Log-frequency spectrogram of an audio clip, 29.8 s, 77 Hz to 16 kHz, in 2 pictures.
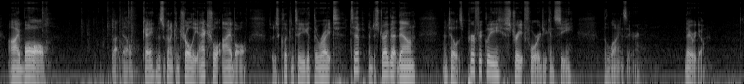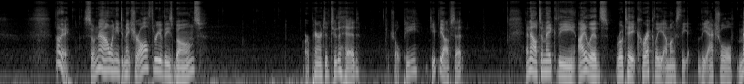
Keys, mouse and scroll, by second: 2.1 l, 4.5-6.8 right drag, 6.9 g, 10.4-12.1 drag, 11.1 middle click, 11.3 right click, 11.9-13.5 middle drag, 12.5 g, 13.9-16.9 drag, 14.1 middle click, 15.6 middle click, 15.8 middle click, 16.3 right click, 16.4 middle click, 16.5 right click, 16.6-18.3 middle drag, 18.7-23.5 right drag, 22.6 ctrl+p, 24.1-25.5 middle drag, 24.5 a, 25.5-26.6 right drag, 26.5 middle click, 26.7 middle click, 26.7-28.0 right drag, 28.0 middle click.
